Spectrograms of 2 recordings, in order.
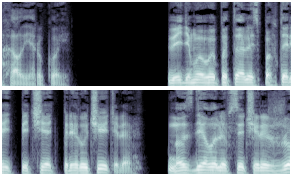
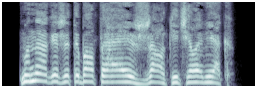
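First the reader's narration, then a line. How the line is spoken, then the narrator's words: Menacing monster squeak. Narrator (Russian): грозно пропищал монстр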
